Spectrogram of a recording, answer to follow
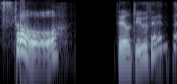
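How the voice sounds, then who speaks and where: The voice is a put-on character voice. It sits at a high pitch. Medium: actual play. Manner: brash, rough.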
